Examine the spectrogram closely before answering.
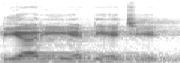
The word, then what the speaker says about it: breathe: Breathe, breathe, breathe. What is the meaning of breathe here? It is a verb. So if e is there, we have to pronounce th is here as da sound.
